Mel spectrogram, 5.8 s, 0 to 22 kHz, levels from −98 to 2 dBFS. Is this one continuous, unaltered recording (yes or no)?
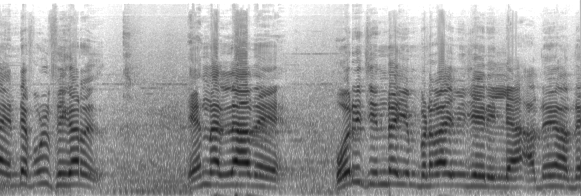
yes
